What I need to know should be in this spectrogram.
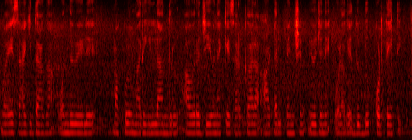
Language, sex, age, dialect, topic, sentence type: Kannada, female, 18-24, Central, banking, statement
